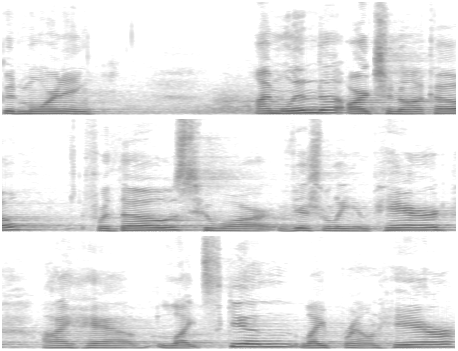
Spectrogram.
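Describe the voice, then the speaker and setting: A woman with an American accent speaks at a very slow pace. Her medium pitch shows ordinary variation, and audible room echo surrounds her. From US, Pittsburgh area. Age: 80s+. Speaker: church member. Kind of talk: testimony. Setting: church.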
